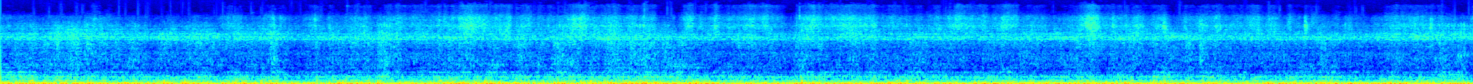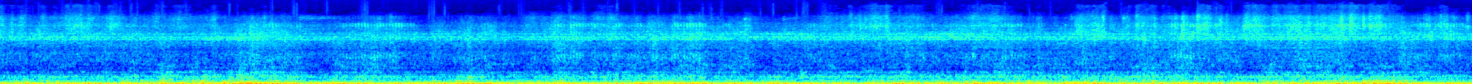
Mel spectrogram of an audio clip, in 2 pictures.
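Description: Steady low rumble inside a moving passenger train carriage: the coach's wheels running on the rails at speed.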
